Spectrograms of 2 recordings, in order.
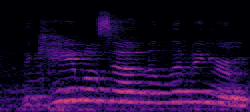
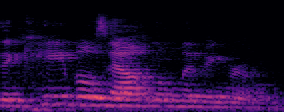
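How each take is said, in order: First: Put-on higher, quicker babysitter voice; lightly voiced babysitter calling the parents; babysitter's polite request. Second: Said in the usual way. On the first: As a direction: ask lightly and fast, pitched up. Voices babysitter asking on the phone.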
